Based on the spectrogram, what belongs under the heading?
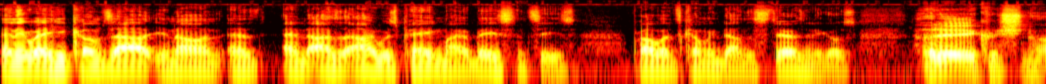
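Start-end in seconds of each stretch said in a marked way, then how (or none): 6.9-7.8 low, very dark, deep voice. Retelling how a person on the stairs greeted someone: imitating a dark, deep voice. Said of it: "in this real dark, deep voice".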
